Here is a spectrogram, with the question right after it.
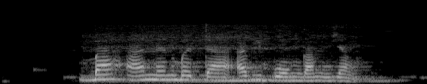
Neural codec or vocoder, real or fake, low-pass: none; real; 7.2 kHz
